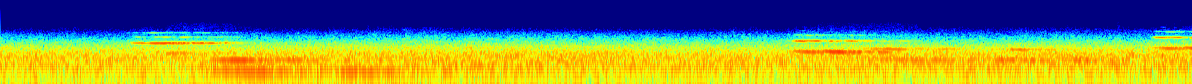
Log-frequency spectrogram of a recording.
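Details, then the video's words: Underwater whale song over constant deep water hiss: a held high moan with overtones early, a low droning groan after it, a quieter stretch, then fresh wailing notes that dip and rise in pitch. "Underwater Whale Sounds - Ambient Soundscape | Whale Singing"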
